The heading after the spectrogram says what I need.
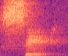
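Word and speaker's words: c'est: this is pronounced as a and this is pronounced as s so eventually this whole thing becomes say and say means this is or it is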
